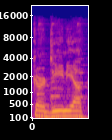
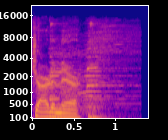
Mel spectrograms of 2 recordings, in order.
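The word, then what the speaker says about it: Giardino: Hey guys, when you're at the counter, don't call it Gardinia. It's pronounced jard in there.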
